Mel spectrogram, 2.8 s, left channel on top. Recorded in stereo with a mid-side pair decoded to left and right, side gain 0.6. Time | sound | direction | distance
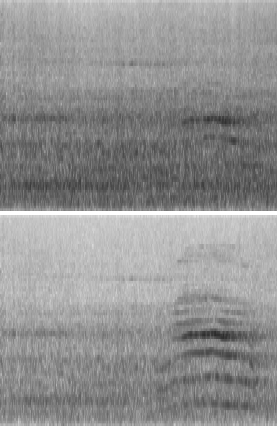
1.6 | a cat meowing | 65° right | 1.4 m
